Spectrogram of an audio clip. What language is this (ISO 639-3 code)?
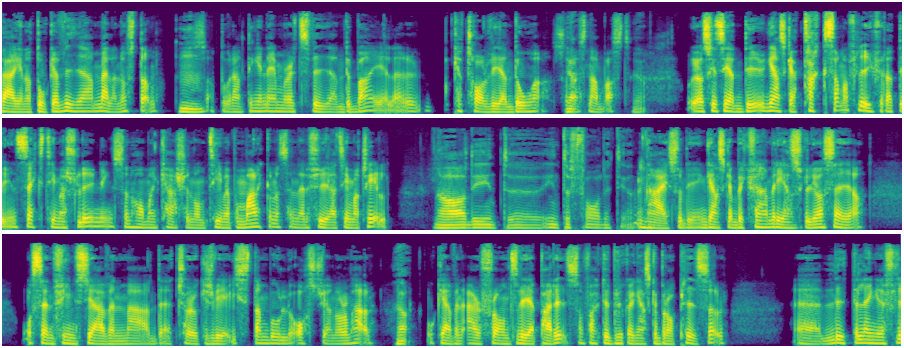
swe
